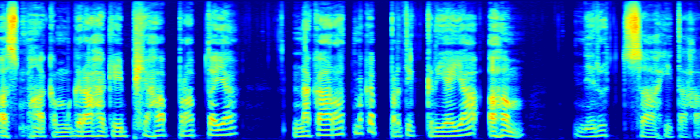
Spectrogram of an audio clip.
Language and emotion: Sanskrit, sad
